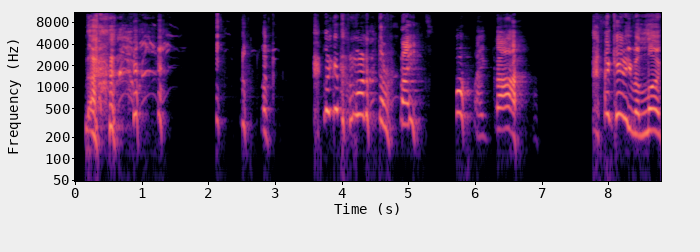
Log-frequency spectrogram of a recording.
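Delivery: talking through laughter. Looking at the one on the right, laughing while talking. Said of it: "I can't look without laughing".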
